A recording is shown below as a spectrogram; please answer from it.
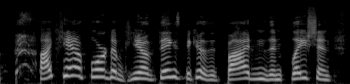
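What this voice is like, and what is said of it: Put-on Southern accent. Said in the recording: “I'm doing a Southern accent.”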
